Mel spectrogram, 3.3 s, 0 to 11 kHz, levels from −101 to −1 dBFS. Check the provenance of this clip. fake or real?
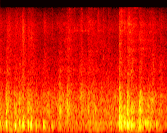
real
